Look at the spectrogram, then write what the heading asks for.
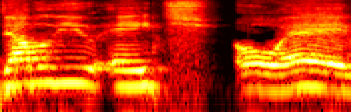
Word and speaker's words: whoa: And wh o a we say wo wo wo wo wo wo.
